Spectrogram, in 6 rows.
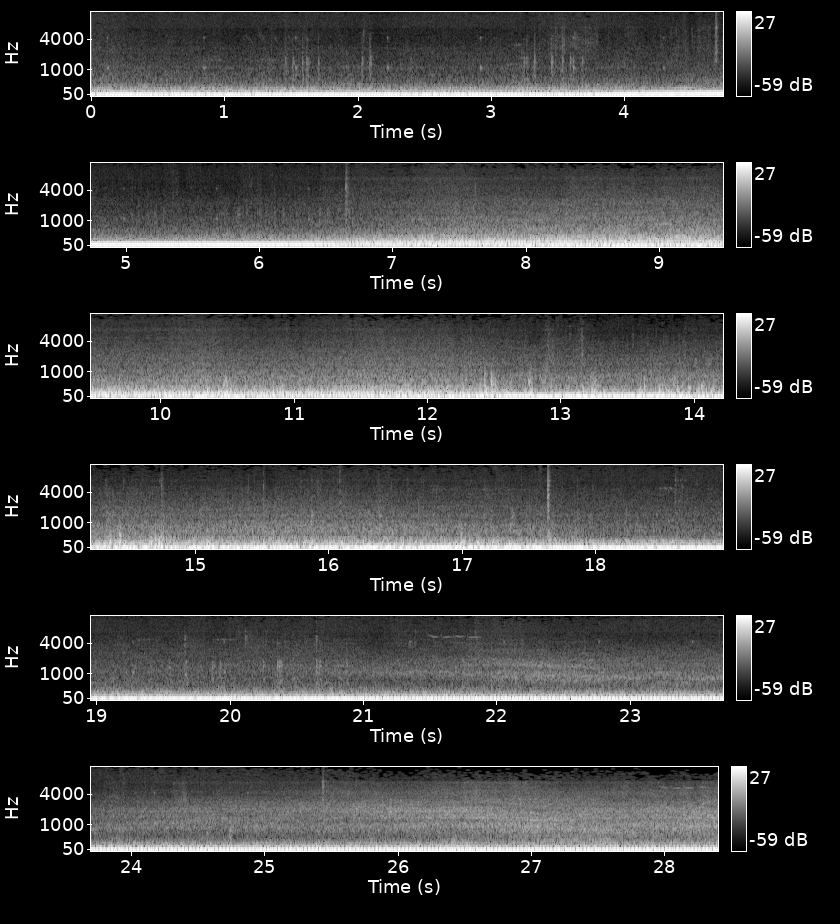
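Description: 1978 Corvette pace car's 350 V8 engine running on the move, heard from inside the cabin as a deep rumble. It pulls harder about four seconds in, its pitch stepping up and down over the following several seconds, then settles to a steady cruise, with road and wind noise building near the end.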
